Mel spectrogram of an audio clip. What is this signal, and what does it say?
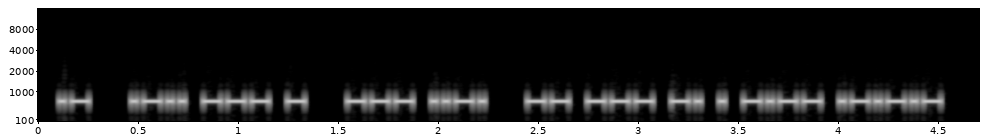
Morse code, heard as a keyed tone, about 40 wpm, 700 Hz. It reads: A LOT OF MONEY.
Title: Sentences from Top 1000 Words - Review Part 6 - 40wpm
